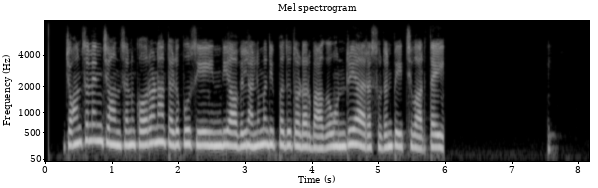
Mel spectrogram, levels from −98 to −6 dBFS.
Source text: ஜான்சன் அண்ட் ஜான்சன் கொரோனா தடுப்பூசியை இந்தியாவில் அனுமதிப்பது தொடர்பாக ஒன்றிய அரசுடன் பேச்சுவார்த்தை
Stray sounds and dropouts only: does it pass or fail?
pass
